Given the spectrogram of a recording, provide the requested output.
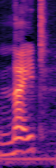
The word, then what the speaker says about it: knight: And if they start like night, they actually are silent. The K is silent.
